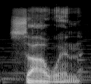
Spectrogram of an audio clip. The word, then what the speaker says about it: Samhain: The festival of Samhain, pronounced Samhain, was more than celebration.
